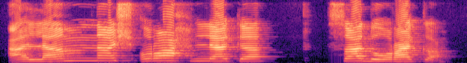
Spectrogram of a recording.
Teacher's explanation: लाम काफ दोनों के ऊपर जबर की हरकत है, जबर को जल्दी पढ़ें, थोड़ा भी ना खींचे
